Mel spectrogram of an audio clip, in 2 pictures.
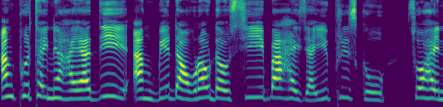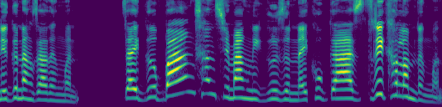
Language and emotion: Bodo, angry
